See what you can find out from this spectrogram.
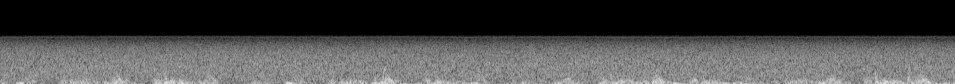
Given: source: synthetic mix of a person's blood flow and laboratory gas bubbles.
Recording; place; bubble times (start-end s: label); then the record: Doppler ultrasound of blood flow; precordium
no bubbles
From the record:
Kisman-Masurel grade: 000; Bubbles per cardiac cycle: 0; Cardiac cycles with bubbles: 0%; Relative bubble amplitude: no bubbles discernible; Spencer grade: 0 (complete lack of bubble signals)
